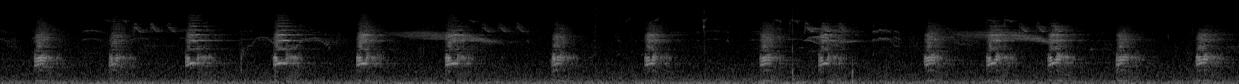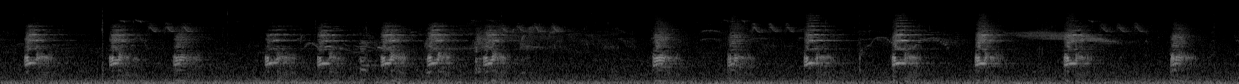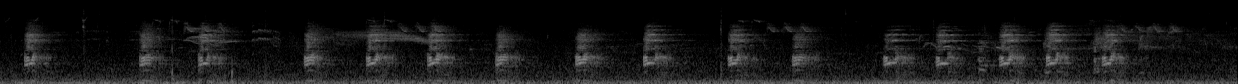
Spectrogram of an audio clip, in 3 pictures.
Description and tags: Duck quack 1 Sweden
A duck quacking in the water by the sea in Eastern Sweden. Recorded in April 2013.
quack, duck, April, quacking, spring, Ducks, Sweden, bird, sea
